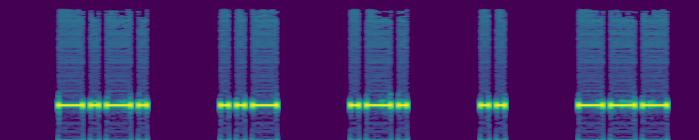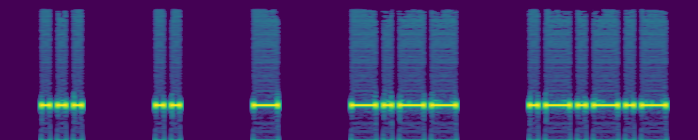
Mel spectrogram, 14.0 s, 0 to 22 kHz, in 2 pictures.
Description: Morse code, heard as a keyed tone, about 15 wpm, spaced as for 8 wpm, 1000 Hz. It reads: CURIOSITY.
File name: qotdfiles / 8wpm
